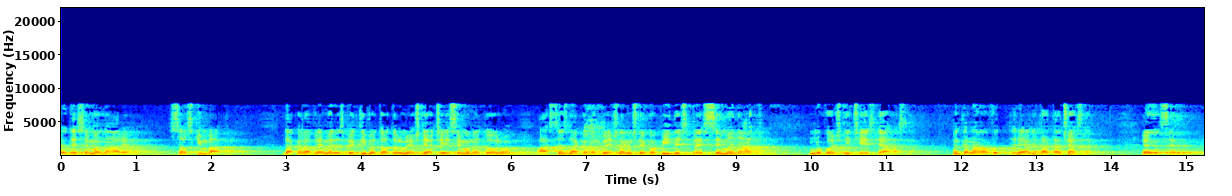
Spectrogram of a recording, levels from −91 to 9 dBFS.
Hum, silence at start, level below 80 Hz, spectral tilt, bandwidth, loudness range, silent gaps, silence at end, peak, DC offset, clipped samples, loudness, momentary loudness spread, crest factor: none; 0 s; -38 dBFS; -5 dB/octave; 8 kHz; 2 LU; none; 0 s; -2 dBFS; under 0.1%; under 0.1%; -18 LUFS; 13 LU; 16 dB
